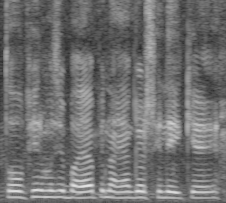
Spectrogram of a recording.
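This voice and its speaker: In an interview, a woman earnestly recounts a frightening personal experience, her voice trembling and shaken. She speaks on the high side with little pitch movement and a warm tone, telling the story with emotion.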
